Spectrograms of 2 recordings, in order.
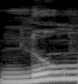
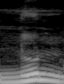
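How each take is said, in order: First: The final n is hidden with a nasal hum. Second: The final n is pronounced clearly. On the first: The speaker calls it right. "নুং বলতে হবে" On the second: The speaker calls it wrong. "নুন বলা যাবে না"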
